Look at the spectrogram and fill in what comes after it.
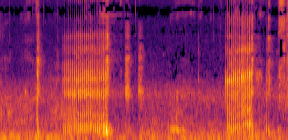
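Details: A Pomeranian, concerned about an injured companion Pomeranian with a broken bone, gives two raspy, breathy grumbling bursts separated by a few quiet seconds.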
